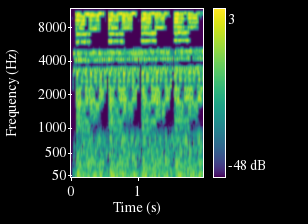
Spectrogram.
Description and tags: Percussive rhythm elements created with image synth and graphic patterns.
